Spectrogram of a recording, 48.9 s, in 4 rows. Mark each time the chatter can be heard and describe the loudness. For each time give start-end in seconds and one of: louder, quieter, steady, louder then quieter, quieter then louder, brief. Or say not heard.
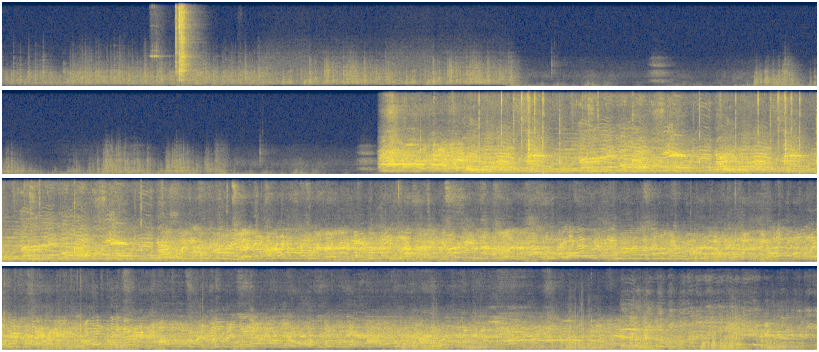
17.9-48.8 quieter.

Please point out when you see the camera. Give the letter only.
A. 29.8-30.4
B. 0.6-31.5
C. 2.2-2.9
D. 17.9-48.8
C.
